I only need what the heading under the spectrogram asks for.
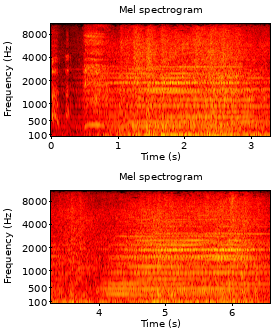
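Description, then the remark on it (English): A loud, sustained train horn blares with steady harmonic tones over the low rumble of a rolling train, holding for several seconds with a brief dip midway. “Yeah, this is The Pain Train. So, without further ado, welcome aboard. All aboard!”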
